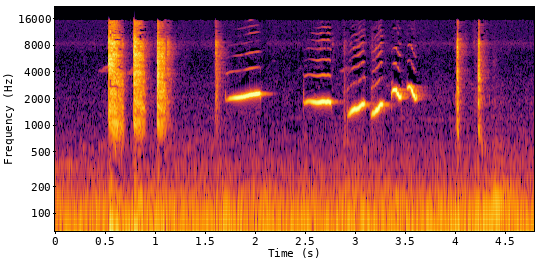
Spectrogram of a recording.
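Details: Female White-rumped shama, her call said to trigger males to answer: two harsh rasping notes open, followed by a long pure whistle, a lower whistle and a rapid twisting series of slurred whistles, then single dry ticks.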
